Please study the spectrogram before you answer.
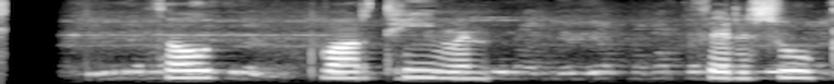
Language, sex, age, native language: Icelandic, female, 10, Icelandic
